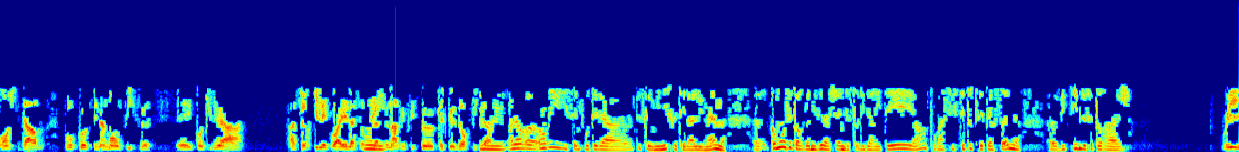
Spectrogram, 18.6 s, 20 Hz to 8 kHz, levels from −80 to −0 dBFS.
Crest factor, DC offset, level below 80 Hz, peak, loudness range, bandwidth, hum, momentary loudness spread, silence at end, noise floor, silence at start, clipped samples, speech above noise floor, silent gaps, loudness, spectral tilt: 16 dB; under 0.1%; -62 dBFS; 0 dBFS; 4 LU; 3.7 kHz; none; 11 LU; 0 s; -73 dBFS; 0 s; under 0.1%; 57 dB; none; -16 LUFS; -10.5 dB/octave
